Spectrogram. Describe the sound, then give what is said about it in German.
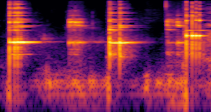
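Several bright, ringing clinks of glasses touching in a toast, four quick strikes spread over about two seconds, each with a short shimmering decay, fairly loud with faint murmuring underneath. “so, dann ähm, Prost. Ja. Prost. Ja, zum Wohl.”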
